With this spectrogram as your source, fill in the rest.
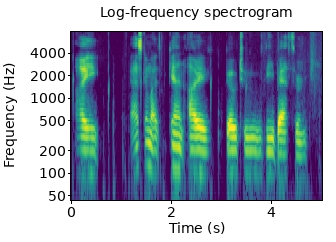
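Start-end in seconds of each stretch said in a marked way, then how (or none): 2.0-4.8 very slow, halting, broken by silent gaps. Retelling asking a teacher to go to the bathroom: imitating own past speech with silent pauses. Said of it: "little intervals in between where I'm just silent".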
